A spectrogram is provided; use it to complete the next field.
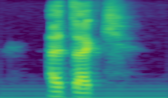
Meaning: third-person plural present indicative/subjunctive of attaquer
- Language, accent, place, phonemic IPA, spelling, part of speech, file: French, France, Lyon, /a.tak/, attaquent, verb, LL-Q150 (fra)-attaquent.wav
